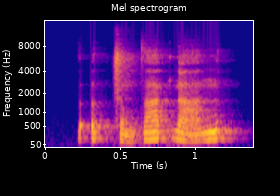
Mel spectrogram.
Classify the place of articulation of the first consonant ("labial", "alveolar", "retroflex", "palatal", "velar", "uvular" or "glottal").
glottal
